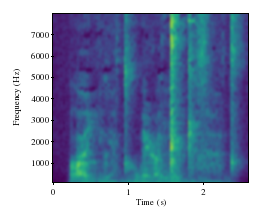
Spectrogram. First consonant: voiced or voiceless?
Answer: voiced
